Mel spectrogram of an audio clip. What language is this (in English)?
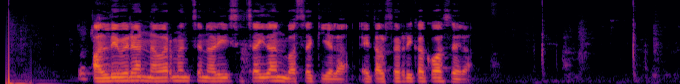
Basque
